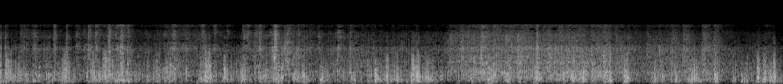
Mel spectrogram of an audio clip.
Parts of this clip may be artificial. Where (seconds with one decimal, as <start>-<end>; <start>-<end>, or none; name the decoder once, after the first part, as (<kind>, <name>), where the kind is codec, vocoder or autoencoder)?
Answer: 0.0-1.7 (vocoder, Vocos); 2.3-5.8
